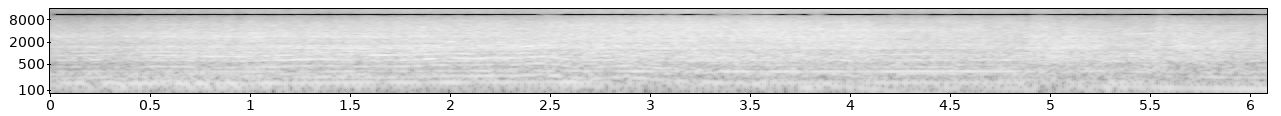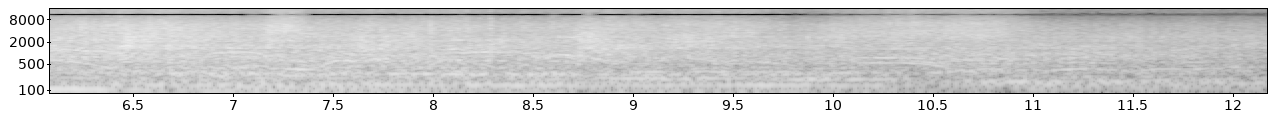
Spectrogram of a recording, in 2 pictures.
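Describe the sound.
Several vehicles of Anthony's gang approach, coming back from the scrounge. Their engines rev loudly and steadily, the pitch rising and falling as they surge, with voices mixed in beneath the roar, which eases slightly near the end.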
